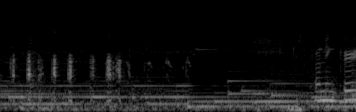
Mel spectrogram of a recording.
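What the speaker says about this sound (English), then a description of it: "Our neighbor ducks." Ducks visiting a home garden give a run of repeated quacking calls, fairly close and clear, over a steady low background hum, getting louder and busier toward the end.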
